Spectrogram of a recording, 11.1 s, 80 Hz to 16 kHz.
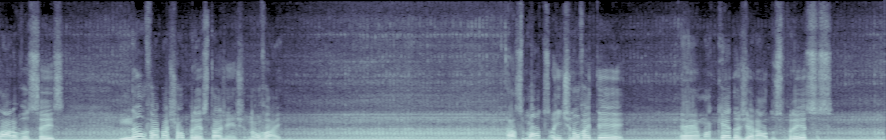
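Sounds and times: motorcycle engine running: 0:00.0 - 0:11.0
wind and road noise: 0:00.0 - 0:11.0.

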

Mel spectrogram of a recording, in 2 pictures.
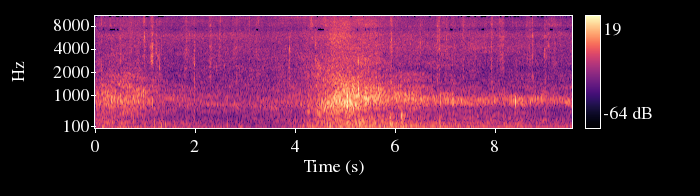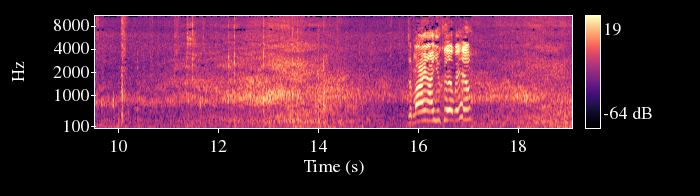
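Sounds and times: cars passing by: 0:00.0 - 0:19.0.

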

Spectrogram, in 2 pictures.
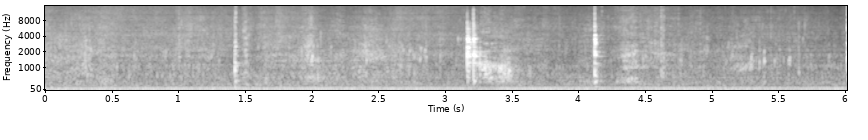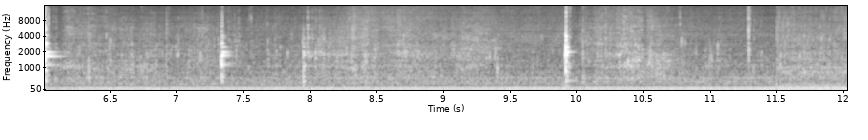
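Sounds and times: frying sizzle: 0:00.0 - 0:12.0
steady low hum: 0:00.0 - 0:12.0.

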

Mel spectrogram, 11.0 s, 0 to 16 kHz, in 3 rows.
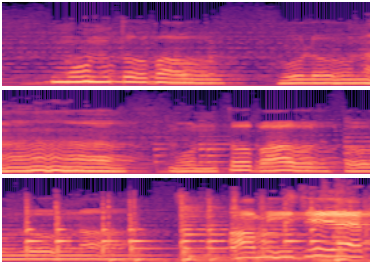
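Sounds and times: man singing folk song: 0:00.5 - 0:11.0
instrumental accompaniment: 0:05.0 - 0:11.0
sharp percussion strikes: 0:07.6 - 0:11.0.

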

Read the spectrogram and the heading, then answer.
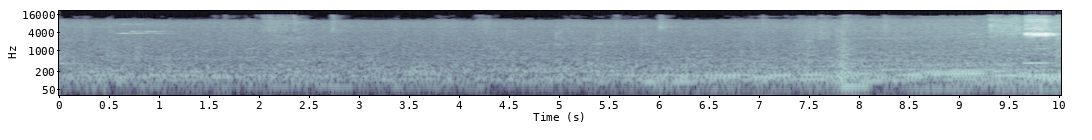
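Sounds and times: vehicle horn toot: 0:09.6 - 0:10.0.

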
